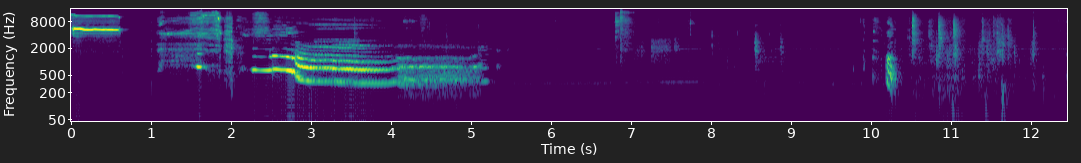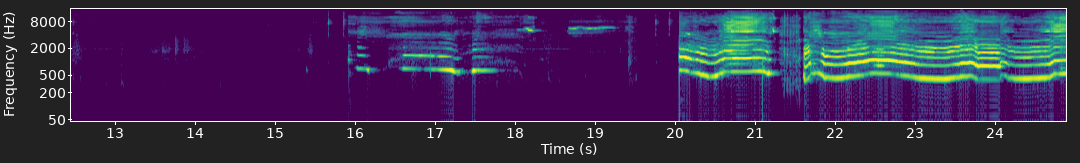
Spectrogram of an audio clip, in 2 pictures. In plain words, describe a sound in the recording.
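A dog howls and yodels up close in long, wavering cries.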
